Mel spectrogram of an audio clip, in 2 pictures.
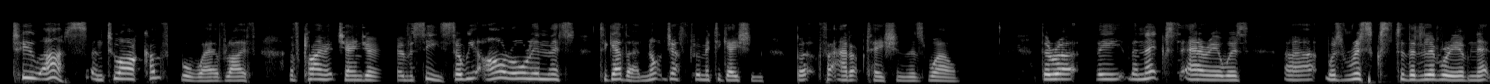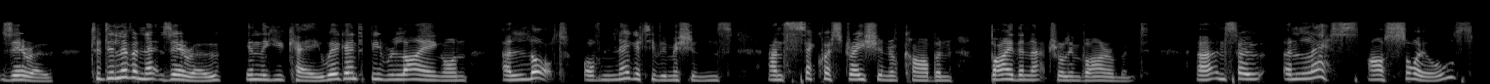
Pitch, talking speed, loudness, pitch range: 220 Hz, 155 wpm, -27 LUFS, 195-245 Hz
